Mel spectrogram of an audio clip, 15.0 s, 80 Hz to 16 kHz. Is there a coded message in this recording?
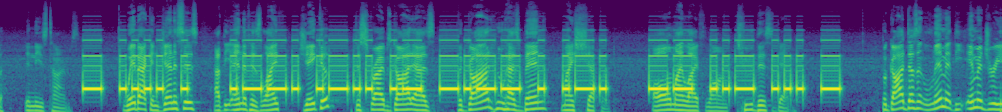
Yes: Morse code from 1.2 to 12.7 s, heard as electronic beeps, machine-sent, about 13 wpm, 840 Hz, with speech in English. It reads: THE PLAYER MUST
